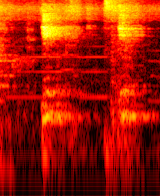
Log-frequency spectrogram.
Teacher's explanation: itu angin jadi setelah ik ik ya tidak hanya sampai Ik tidak hanya tertahan suaranya enggak hanya syidah tapi ada angin yang keluar setelahnya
